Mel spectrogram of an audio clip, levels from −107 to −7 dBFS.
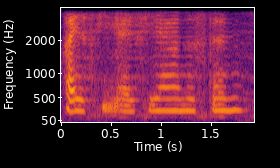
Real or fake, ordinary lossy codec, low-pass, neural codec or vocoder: fake; none; 3.6 kHz; autoencoder, 48 kHz, 32 numbers a frame, DAC-VAE, trained on Japanese speech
